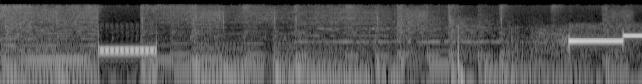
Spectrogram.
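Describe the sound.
Telephone keypad beeps as a call is dialed. One short steady tone sounds early, then two higher beeps come at the end over a cluttered background.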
